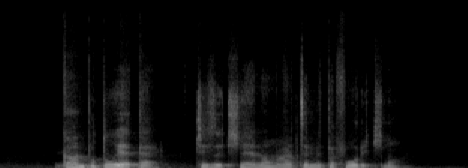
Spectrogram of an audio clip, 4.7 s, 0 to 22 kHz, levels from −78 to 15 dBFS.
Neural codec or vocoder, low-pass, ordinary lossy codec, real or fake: codec, 44.1 kHz, 2.6 kbps, DAC; none; none; fake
